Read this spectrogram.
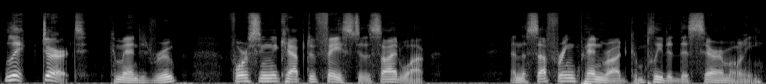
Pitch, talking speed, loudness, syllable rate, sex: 115 Hz, 140 wpm, -20 LUFS, 5.3 syllables/s, male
